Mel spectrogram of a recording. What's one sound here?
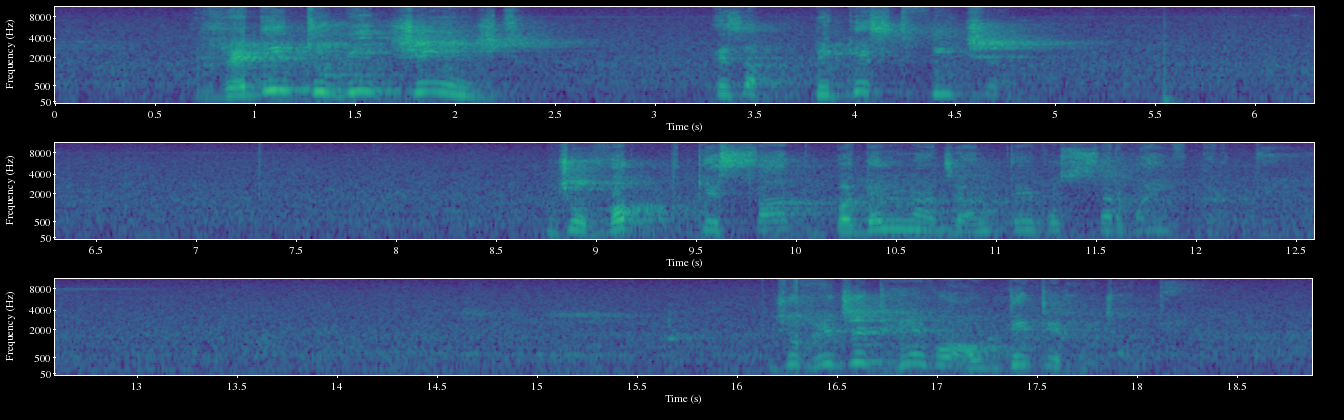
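A middle-aged man speaks with animation through a microphone and loudspeakers in an echoing hall.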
